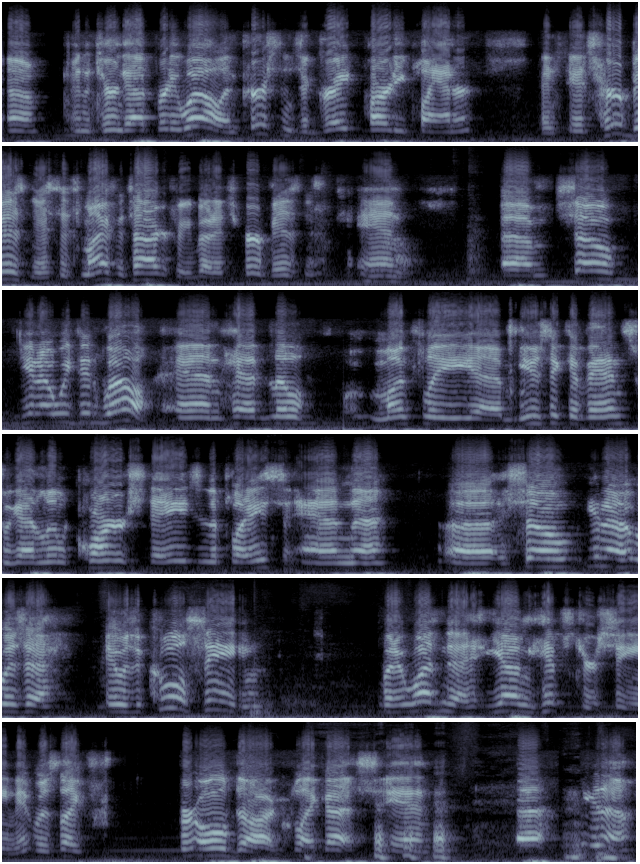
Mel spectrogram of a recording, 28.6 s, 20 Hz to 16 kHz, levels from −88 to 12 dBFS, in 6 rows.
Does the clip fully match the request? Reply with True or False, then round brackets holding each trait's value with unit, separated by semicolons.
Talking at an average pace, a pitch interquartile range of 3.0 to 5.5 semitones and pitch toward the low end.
False (170 wpm; 4.9 semitones; 185 Hz)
